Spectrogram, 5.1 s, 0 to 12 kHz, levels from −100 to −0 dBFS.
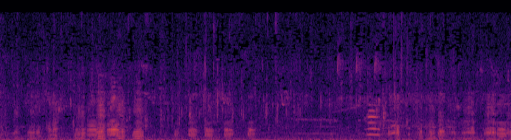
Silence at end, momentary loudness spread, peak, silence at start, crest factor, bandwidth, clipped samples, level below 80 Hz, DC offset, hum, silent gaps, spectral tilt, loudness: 0 s; 10 LU; -34 dBFS; 0 s; 22 dB; 12 kHz; under 0.1%; -68 dBFS; under 0.1%; none; none; -3 dB/octave; -55 LUFS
